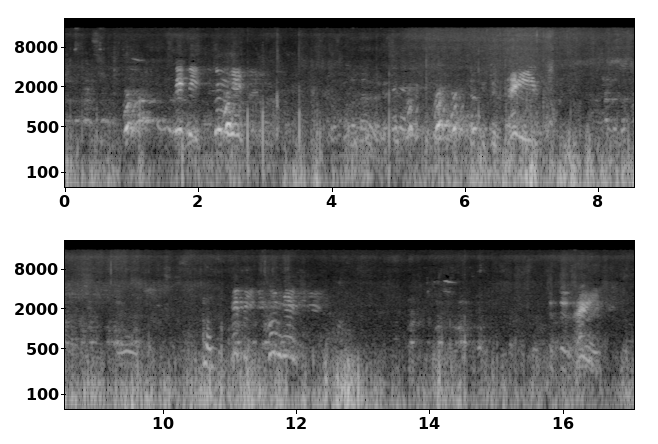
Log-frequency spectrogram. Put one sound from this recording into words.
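A man calls out commands to a dog from a distance outdoors.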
